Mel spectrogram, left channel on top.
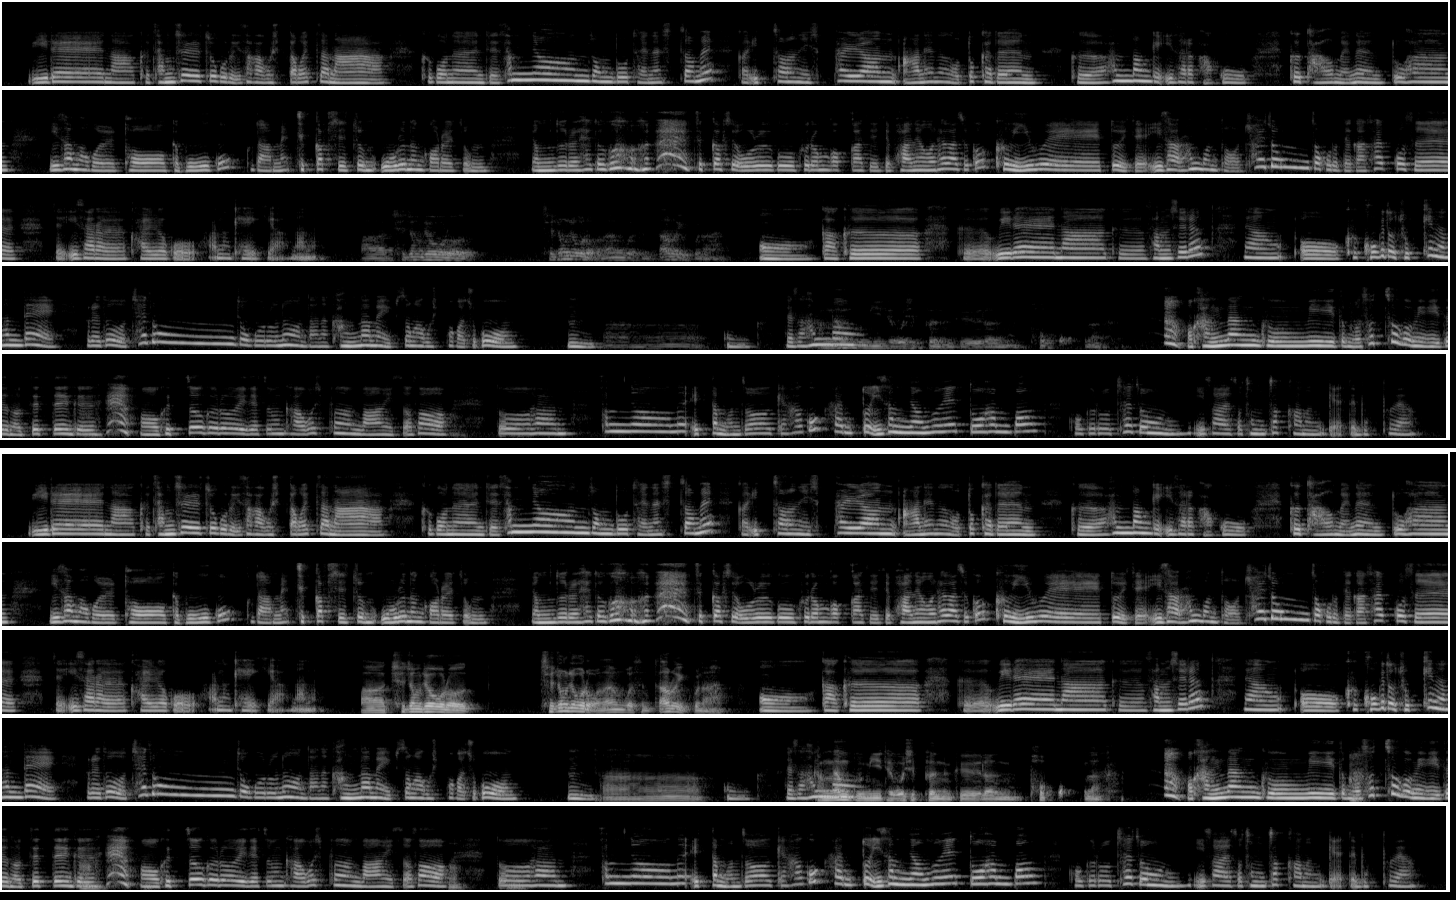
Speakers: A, in the centre; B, on the right (about 80°).
A: 미래나 그 잠실 쪽으로 이사 가고 싶다고 했잖아. 그거는 이제 3년 정도 되는 시점에, 그러니까 2028년 안에는 어떻게든 그 한 단계 이사를 가고, 그 다음에는 또한 2, 3억을 더 이렇게 모으고, 그 다음에 집값이 좀 오르는 거를 좀 염두를 해두고, 집값이 오르고 그런 것까지 이제 반영을 해가지고 그 이후에 또 이제 이사를 한번 더 최종적으로 내가 살 곳을 이제 이사를 가려고 하는 계획이야, 나는.
B: 아, 최종적으로, 최종적으로 원하는 것은 따로 있구나.
A: 어, 그러니까 그, 그 위례나 그 잠실은 그냥 어, 그 거기도 좋기는 한데 그래도 최종적으로는 나는 강남에 입성하고 싶어가지고 음,
B: 아,
A: 어, 그래서 한번
B: 강남구미 되고 싶은 그런 포부구나.
A: 어, 강남 구민이든
B: <laughs> 아,
A: 뭐 서초 구민이든 어쨌든 그,
B: 아,
A: <laughs> 어,
B: 아.
A: 그쪽으로 이제 좀 가고 싶은 마음이 있어서
B: 아, 아,
A: 또
B: 아.
A: 한 3년을 일단 먼저 이렇게 하고 한 또 2, 3년 후에 또 한번 거기로 최종 이사해서 정착하는 게 내 목표야.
